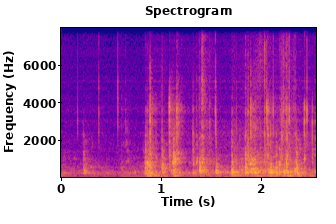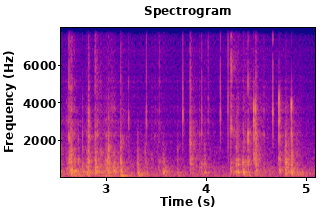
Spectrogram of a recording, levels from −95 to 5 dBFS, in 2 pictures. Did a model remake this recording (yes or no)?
yes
